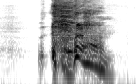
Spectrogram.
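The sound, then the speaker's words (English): A brief catch in the throat followed by one loud, raspy throat clearing that turns into a harsh cough, on its own, with no talking. “Well, it's like even sorry, in like that a coughing attack”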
